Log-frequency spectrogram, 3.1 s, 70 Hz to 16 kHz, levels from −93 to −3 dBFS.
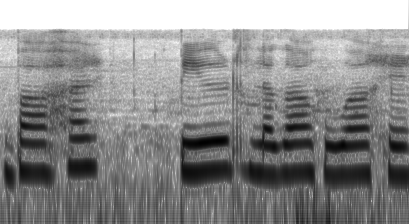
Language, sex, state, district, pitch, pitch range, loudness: Hindi, female, Uttar Pradesh, Lucknow, 245 Hz, 235-255 Hz, -12 LUFS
